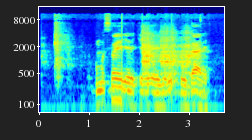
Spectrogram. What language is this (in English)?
Kinyarwanda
